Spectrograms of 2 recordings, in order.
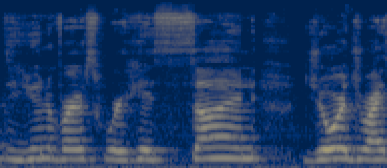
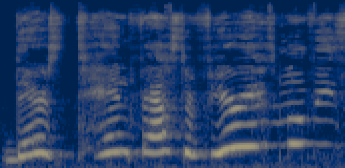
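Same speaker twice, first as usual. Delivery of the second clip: higher and slow, hammed-up astonishment; mock disbelief; 13 semitones higher, 6 dB louder than usual. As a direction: stretch it out in fake shock. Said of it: "he's like".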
